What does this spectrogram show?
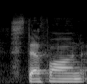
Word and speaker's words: Stefan: hope you enjoy it how do you pronounce your name Stefon and what pronunciations do you usually hear oh Stefan Stephen Stefan Stefon what do you say for the last name j jski yeah there's no W yet I'm a stickler with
